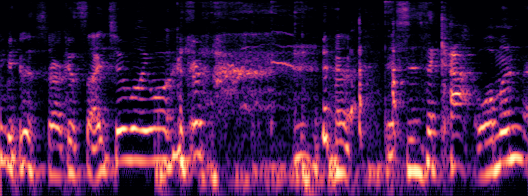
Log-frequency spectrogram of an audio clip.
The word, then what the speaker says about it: Wonka: With Willy Wonka in it. – Yeah. – And stop pronouncing the R in Wonka.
